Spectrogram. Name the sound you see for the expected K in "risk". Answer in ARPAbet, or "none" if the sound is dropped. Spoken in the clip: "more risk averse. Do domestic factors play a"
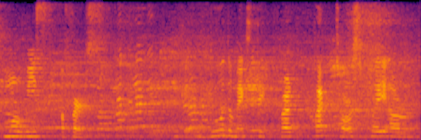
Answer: none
